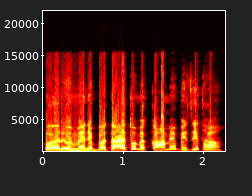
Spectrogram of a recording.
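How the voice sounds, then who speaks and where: A woman's voice: sits high, animated, moderate pace, dry recording, pitched below the performer's own voice. A woman voicing a teasing young husband who is busy with office work, coaxing his sulking wife in a fan audio drama.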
